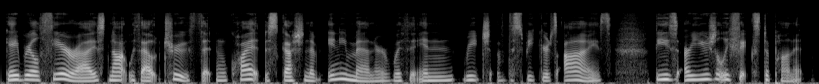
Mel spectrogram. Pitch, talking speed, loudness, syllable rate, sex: 190 Hz, 175 wpm, -21 LUFS, 5.5 syllables/s, female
